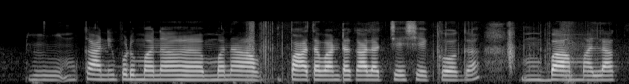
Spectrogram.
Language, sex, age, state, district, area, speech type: Telugu, female, 30-45, Andhra Pradesh, Srikakulam, urban, spontaneous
